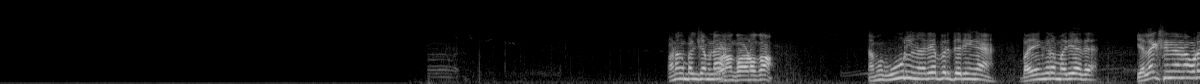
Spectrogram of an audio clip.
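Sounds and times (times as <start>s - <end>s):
short animal call: 4.2s - 5.6s
faint high bird chirps: 8.2s - 8.7s.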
